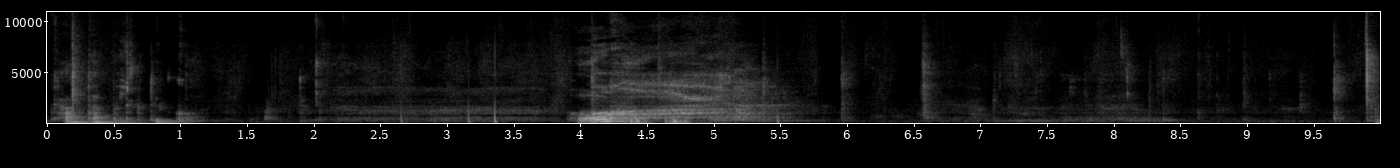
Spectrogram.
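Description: Hands rubbing and patting aftershave lotion into a freshly shaved face, with soft skin rubbing and light pats. A man's voice gives a loud, drawn-out exclamation about four seconds in.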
